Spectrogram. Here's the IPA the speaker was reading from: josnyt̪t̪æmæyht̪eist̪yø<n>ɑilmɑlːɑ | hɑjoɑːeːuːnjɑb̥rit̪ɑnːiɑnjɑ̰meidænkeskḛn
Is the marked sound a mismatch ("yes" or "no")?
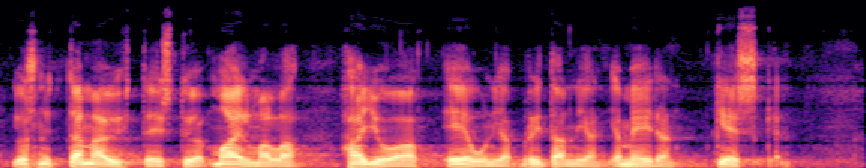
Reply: yes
